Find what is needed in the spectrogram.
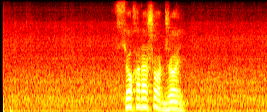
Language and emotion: Russian, neutral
